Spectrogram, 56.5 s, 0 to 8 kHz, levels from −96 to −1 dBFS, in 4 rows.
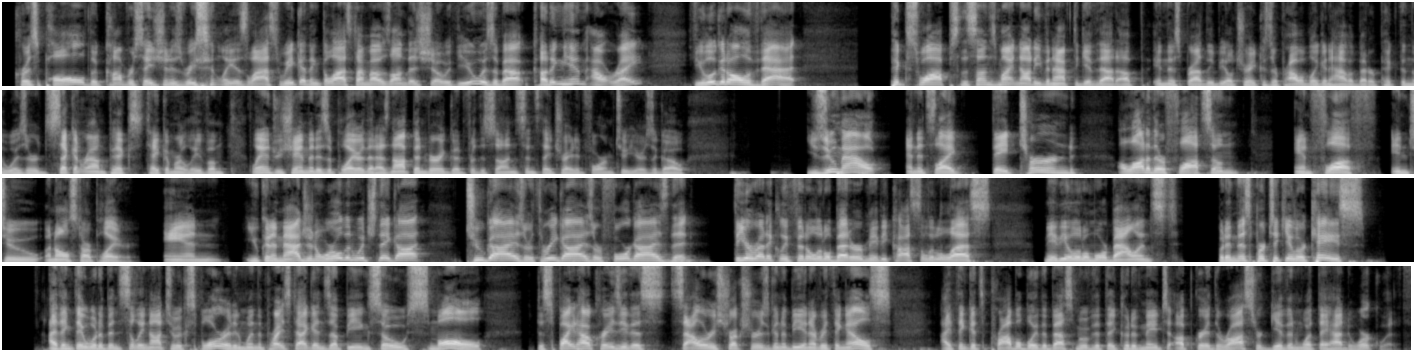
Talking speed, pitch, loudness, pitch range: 220 wpm, 150 Hz, -23 LUFS, 135-170 Hz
